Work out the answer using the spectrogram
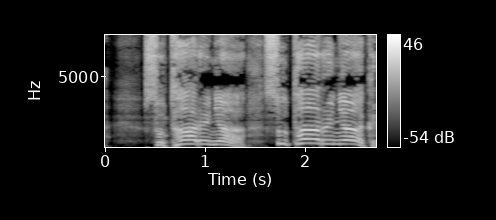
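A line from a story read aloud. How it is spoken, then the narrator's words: Shouting. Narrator (Russian): кричал он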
